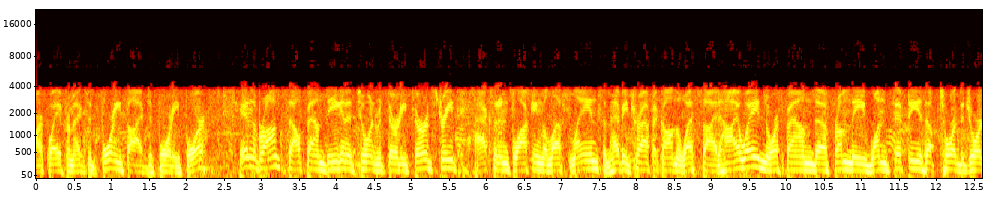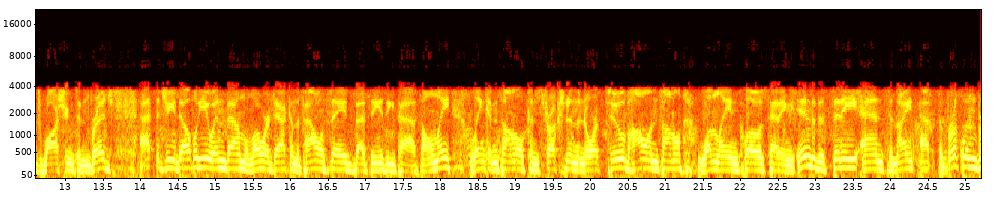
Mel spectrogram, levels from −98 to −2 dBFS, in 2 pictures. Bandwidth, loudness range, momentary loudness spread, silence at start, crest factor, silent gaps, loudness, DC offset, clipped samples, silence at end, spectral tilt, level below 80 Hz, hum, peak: 4.5 kHz; 2 LU; 3 LU; 0 s; 12 dB; none; -14 LUFS; under 0.1%; under 0.1%; 0 s; -10 dB/octave; -34 dBFS; none; -2 dBFS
